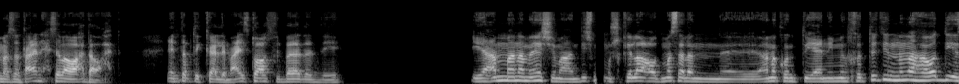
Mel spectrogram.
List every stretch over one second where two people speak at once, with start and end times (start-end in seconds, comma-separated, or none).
none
